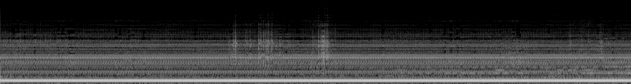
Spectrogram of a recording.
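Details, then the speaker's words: 1952 Mitchell clock radio Model 1267, tube set powered through a variac with the volume fully down: loud, dead-steady low AC hum from bad filter capacitors. "you can turn the volume all the way down and you hear that hum that is ac hum which means the filter cap is bad"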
